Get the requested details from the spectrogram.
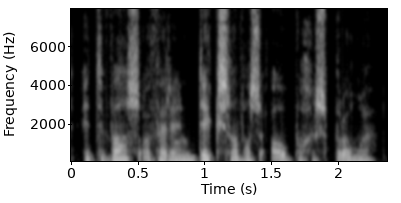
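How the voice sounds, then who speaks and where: A narrator reading a novel aloud in a measured, steady way. The voice sits at a middle pitch and is recorded close and completely dry. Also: breathy edge, dry recording. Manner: measured storytelling. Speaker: audiobook narrator. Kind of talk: audiobook reading. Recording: dry close studio sound.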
